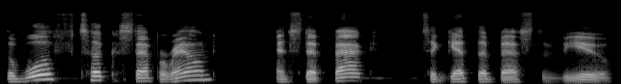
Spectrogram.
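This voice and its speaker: Slow, animated man reading aloud. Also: mid-range voice, no room sound. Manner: addresses listeners with questions and asides. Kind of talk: expressive children's story read-aloud.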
